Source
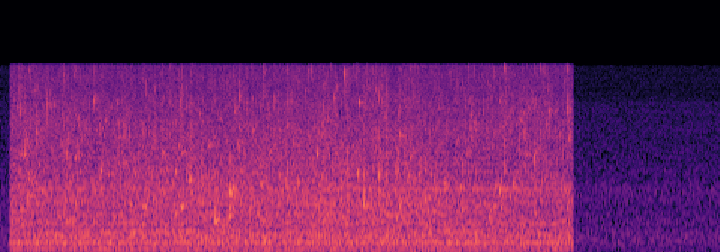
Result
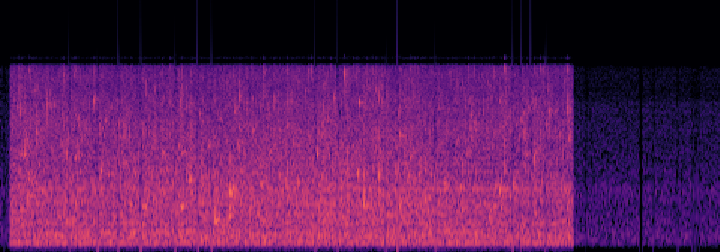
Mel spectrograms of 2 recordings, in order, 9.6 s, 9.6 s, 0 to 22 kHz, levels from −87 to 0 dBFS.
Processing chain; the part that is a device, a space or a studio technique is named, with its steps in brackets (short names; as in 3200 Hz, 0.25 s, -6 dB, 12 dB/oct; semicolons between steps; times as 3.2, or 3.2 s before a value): call with lost packets (HPF 160 Hz 24 dB/oct; downsampling 16000 Hz; packet loss packets of 20 ms random); gain -3 dB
